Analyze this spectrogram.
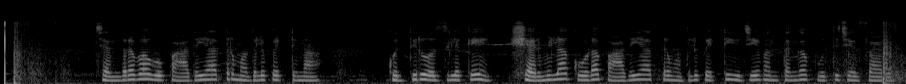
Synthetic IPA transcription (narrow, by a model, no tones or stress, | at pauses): t͡ʃɐnd̪ɾɐbaːbupaːd̪ɐjaːt̪ɾɐmɔd̪ɐlupe̞ʈːinɐ | ko̞d̪ːiɾo̞ːd͡ʒulɐke̞ːʃɐɾmilaːkuːɽaːpaːd̪ɐjaːt̪ɾɐmɔd̪ɐlupe̞ʈːiʋid͡ʒɐjɐʋɐnt̪ɐŋɡaːpuːɾt̪it͡ʃɛːʃaːɾu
